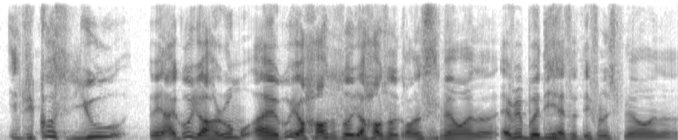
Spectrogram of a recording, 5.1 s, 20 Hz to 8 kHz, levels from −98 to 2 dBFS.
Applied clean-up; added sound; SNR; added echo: none; none; none; none.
